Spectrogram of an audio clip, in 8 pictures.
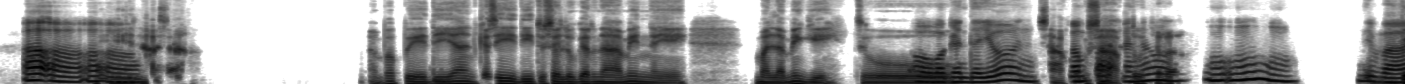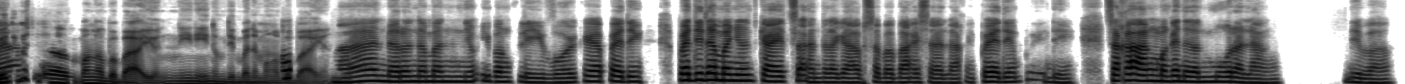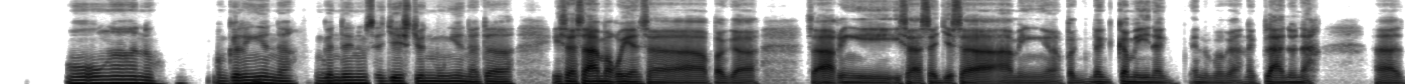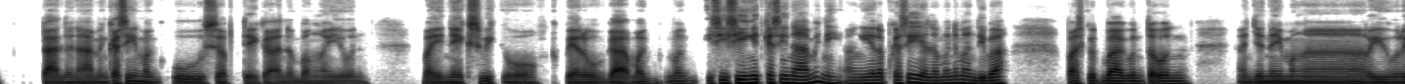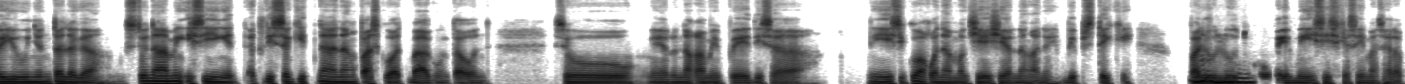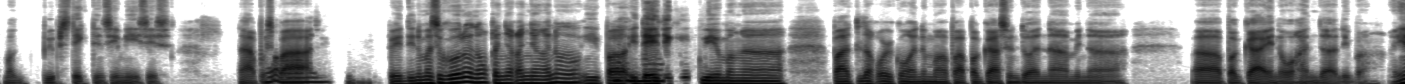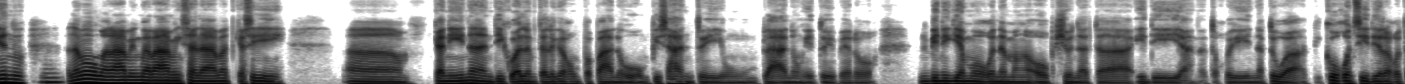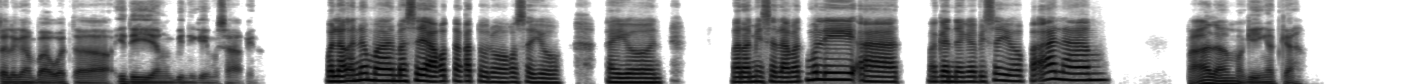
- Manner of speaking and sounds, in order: other background noise; tapping
- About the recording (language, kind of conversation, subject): Filipino, advice, Paano tayo makakapagkasaya nang hindi gumagastos nang malaki kahit limitado ang badyet?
